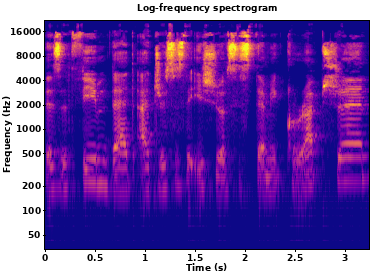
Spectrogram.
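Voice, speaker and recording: The voice moves at a fairly quick pace with very wide pitch swings and vocal fry. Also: woman. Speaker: podcast host. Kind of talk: book review podcast.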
